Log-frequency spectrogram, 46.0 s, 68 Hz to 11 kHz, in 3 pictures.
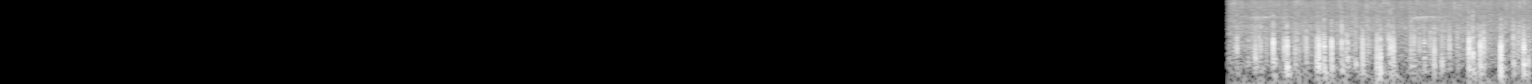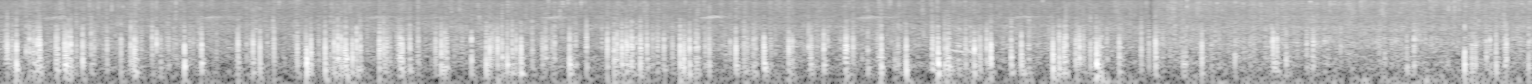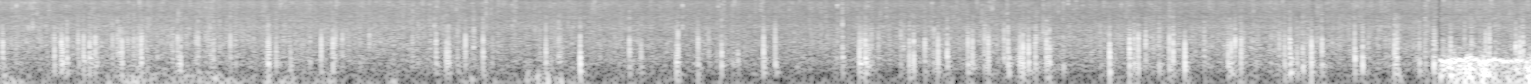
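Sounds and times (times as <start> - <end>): heavy rain pattering: 12.3 - 45.9.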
